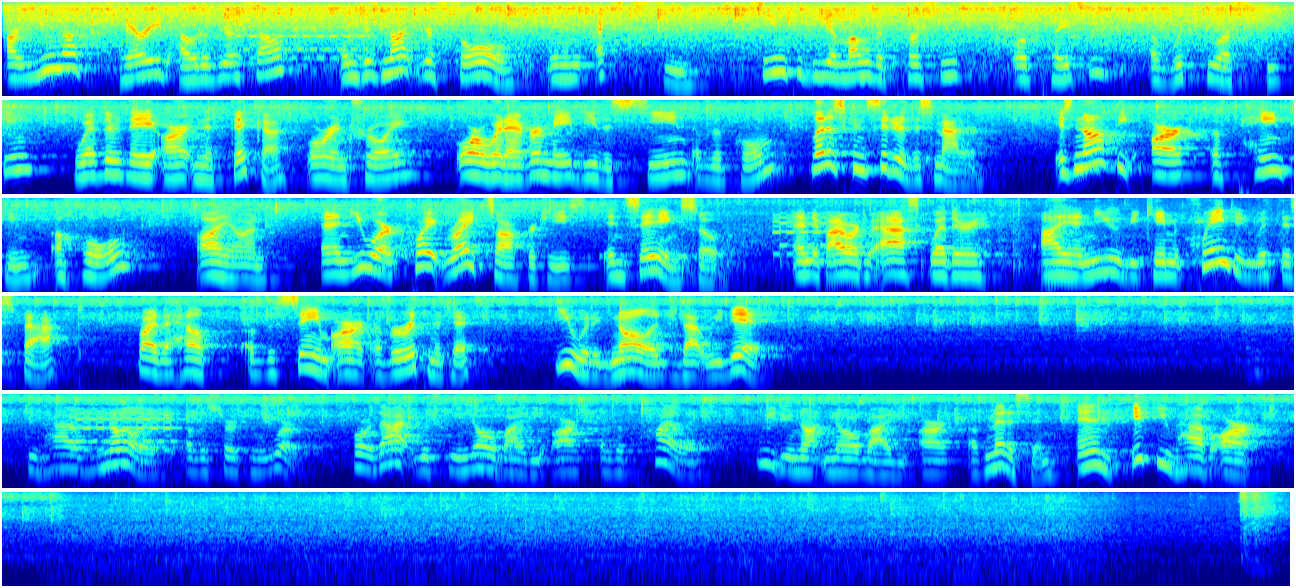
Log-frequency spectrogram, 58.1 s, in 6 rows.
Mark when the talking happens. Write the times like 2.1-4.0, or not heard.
0.0-29.4, 30.1-32.6, 33.2-34.8, 38.4-48.3.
